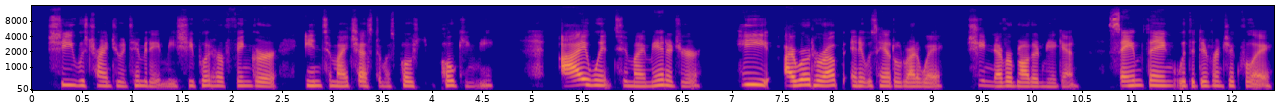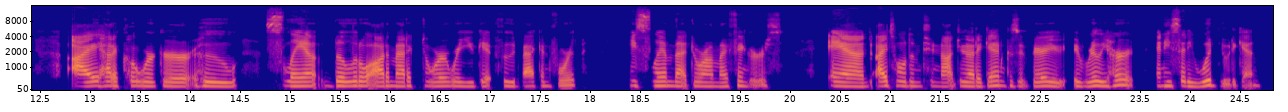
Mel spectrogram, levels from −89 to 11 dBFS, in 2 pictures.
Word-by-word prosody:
She 235 -2 -1
was 210 -1 -4
trying 195 -2 -2
to 190 0 -8
intimidate 190 +1 -6
me. 90 0 -11
She 200 - -7
put 210 +2 -3
her 195 -1 -3
finger 190 -1 -2 0.3
into 200 -1 -2
my 180 -1 +1
chest 180 -1 -2
and 180 - -12
was 175 -1 -13
post 190 -2 -2 0.2
poking 190 -4 -1
me. 215 0 -12 0.7
I 245 +2 +9
went 225 -2 0
to 200 - -7
my 180 -2 -1
manager. 200 0 -1 0.4
He 255 -1 +4 0.2
I 200 - +8
wrote 235 +3 +5
her 210 -2 +5
up 210 +3 +4
and 195 - -2
it 185 - -1
was 190 0 -7
handled 190 -2 -2
right 175 -1 0
away. 180 +3 -5 0.2
She 215 - -6
never 190 0 0
bothered 175 -1 +1
me 170 -1 -9
again. 180 +5 -7 0.3
Same 205 +2 +3
thing 205 -2 +2
with 195 - -4
a - - -1
different 195 +1 -3
Chick-fil-A. 195 - -3 0.4
I 180 +2 +8
had 195 0 +2
a - - 0
coworker 180 -2 0
who 175 -3 +1 0.3
slammed- 185 -1 +2 0.2
the 195 -1 +5
little 195 +1 +2
automatic 180 0 +3
door 185 0 -2
where 185 0 -4
you 175 -1 -6
get - - -6
food 185 -2 -5
back - - +1
and 185 -2 -11
forth 110 +1 -4 0.5
he 205 - -5
slammed 195 0 -1
that 185 - +2
door 185 -1 -1
on 175 0 -1
my 170 0 -3
fingers, 190 +1 -8 0.5
and 175 -3 +5
I 185 - +7
told 195 -1 -4
him 180 -1 -9
to 185 - -15
not 165 -1 0
do 185 - -5
that 175 -1 +2
again 195 +4 -1
'cause 200 -1 -6
it 185 - -11
very 180 -1 0
it 185 - -2
really 190 +2 +3
hurt, 225 +5 +1 0.2
and 190 - -5
he 195 - 0
said 190 +1 -1
he 180 - -1
would 200 +5 +3
do - - -12
it - - -10
again. 210 - -8
190 Hz, 220 wpm, -24 LUFS, 180-200 Hz, 0.7 s, I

